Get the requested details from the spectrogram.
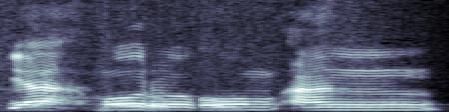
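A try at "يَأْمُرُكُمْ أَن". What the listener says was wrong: Ya, suaranya itu jangan diputus saja pokoknya.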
